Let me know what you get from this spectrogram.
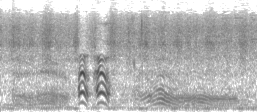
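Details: Pit bull terrier giving a pair of fast, clipped barks, followed by a person's wavering, sing-song 'oh oh' vocalising over a low indoor hum.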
